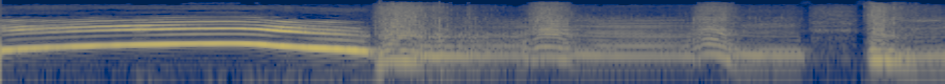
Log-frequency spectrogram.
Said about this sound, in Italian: C'era un tipo col motoscafo che continuava a passare. Ogni volta che passava faceva suonare la sirena.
